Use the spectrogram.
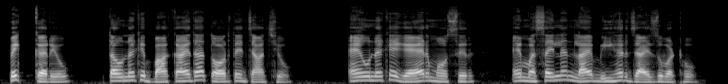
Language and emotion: Sindhi, neutral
